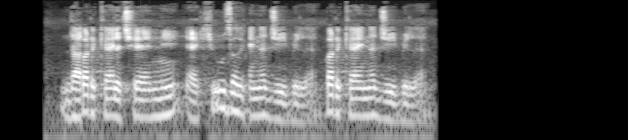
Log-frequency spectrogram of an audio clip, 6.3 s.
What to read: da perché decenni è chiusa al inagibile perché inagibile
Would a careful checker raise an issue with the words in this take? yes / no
no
